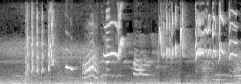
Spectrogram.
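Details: Relaxed kacer (white-rumped shama) song for training young birds; quick chattering notes, a short whistle, swooping slurred phrases and ringing high chirps, with a soft low background hum.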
